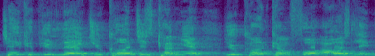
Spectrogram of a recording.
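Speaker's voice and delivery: hammed-up angry Helen Zille, loud and high; angry politician. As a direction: scold him like an angry MP. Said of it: "Helen Zille ... losing it".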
